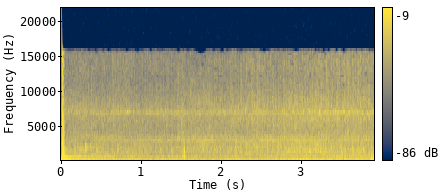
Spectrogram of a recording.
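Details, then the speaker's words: VW Passat TDI at idle, just started: quiet, steady idle with a soft, even diesel tick, no odd knocks or rattles beyond normal diesel clatter; a healthy diesel. "I'll rev it a few times no noise no rattles well other than than the the rattle that a diesel should"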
